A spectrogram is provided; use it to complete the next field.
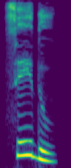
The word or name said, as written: ಸೇತು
